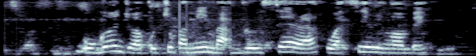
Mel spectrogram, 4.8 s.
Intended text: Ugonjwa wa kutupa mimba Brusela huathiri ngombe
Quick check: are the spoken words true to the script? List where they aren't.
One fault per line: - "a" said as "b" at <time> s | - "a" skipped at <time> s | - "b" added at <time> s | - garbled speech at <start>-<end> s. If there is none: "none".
none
